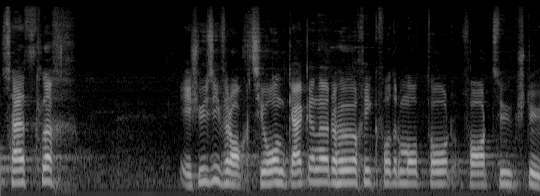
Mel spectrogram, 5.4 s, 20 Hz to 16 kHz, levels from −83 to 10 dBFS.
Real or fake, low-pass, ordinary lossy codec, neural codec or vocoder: real; 14.4 kHz; none; none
